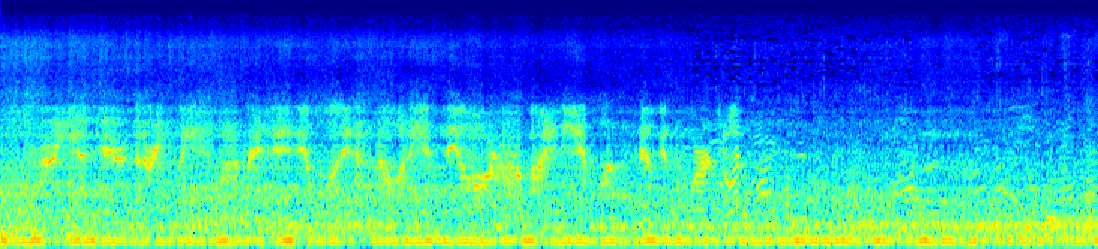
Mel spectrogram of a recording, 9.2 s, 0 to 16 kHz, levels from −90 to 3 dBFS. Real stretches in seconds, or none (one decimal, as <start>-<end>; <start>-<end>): 5.7-7.6; 8.1-9.2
